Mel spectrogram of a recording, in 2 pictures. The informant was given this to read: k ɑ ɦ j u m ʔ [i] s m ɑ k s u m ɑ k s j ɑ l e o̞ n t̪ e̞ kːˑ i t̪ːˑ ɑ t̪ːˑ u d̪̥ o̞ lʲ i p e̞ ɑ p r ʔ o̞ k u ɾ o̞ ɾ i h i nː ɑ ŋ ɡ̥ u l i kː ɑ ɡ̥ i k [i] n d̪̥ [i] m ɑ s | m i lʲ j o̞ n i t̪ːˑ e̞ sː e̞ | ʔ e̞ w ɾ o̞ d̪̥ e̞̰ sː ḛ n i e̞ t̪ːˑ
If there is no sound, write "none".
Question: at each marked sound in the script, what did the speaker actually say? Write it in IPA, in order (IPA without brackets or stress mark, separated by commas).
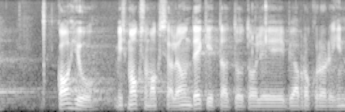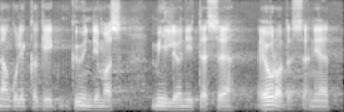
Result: i, y, i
